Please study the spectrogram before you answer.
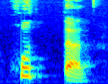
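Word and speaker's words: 発端: 호단 발단이에요. 보통 뭐예요? 하트나 하수로 발음되는 발자가 호수로 발언되는 발단.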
